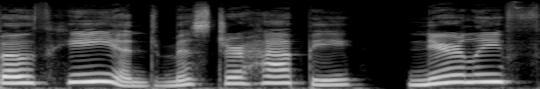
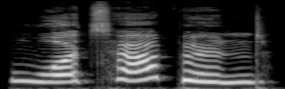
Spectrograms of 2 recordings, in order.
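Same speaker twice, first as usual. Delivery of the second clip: higher, slow worried question; Mister Happy noticing her sad face, anxious and slow; 7 semitones higher, 3 dB louder, slower than usual. A narrator's reading. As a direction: ask with real concern in the voice. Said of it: "he asked anxiously".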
